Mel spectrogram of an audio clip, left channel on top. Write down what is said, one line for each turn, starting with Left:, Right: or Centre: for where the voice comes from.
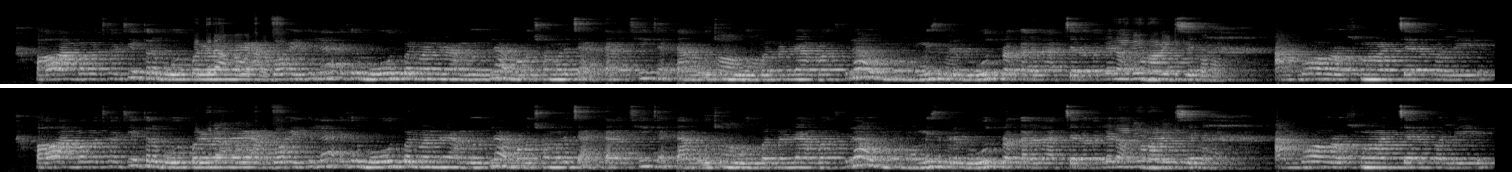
Centre: ହଁ ଆମ୍ବ ଗଛ ଅଛି ଏଥର ବହୁତ
Left: କେତେଟା
Centre: ପରିମାଣରେ
Left: ଗଛ
Centre: ଆମ୍ବ
Left: ଅଛି
Centre: ହେଇଥିଲା। ଏଥର ବୋହୁତ୍ ପରିମାଣରେ ଆମ୍ବ ହେଇଥିଲା ଆମ୍ବ ଗଛ ଆମର ଚାରିଟା ଅ ଛି ଚାର୍ଟା ଆମ୍ବ ଗଛରୁ
Left: ହଁ
Centre: ବହୁତ
Left: ହଁ
Centre: ପରିମାଣରେ ଆମ୍ବ ଆ ଥିଲା ଆଉ ମୋ ମମି ସେଥିରେ
Left: ହଁ।
Centre: ବହୁତ୍ ପ୍ରକାରର ଆଚାର କଲେ
Left: ଧୀରେ
Centre: ରସୁଣ
Left: ଧୀରେ
Centre: ଆଚା
Left: ଟିକେ କହ ହଁ
Centre: ଆମ୍ବ ଆଉ ରସୁଣ ଆଚାର କଲେ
